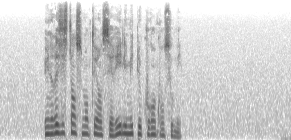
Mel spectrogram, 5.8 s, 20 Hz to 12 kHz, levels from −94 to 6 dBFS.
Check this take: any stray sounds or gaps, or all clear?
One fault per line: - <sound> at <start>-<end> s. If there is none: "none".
none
